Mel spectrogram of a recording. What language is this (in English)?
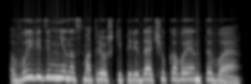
Russian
